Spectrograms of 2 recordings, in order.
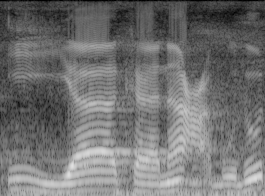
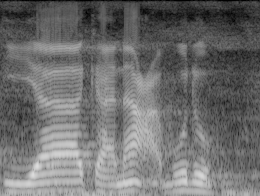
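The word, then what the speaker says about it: إِيَّاكَ نَعْبُدُ: Contoh, membaca iyyaka na'budu tanpa mentasydid huruf ya-nya. Mohon jawabannya. Jadi yang ditanyakan ini, ada imam dia membaca seharusnya iyyaka na'budu tapi dia bacanya iyyaka na'budu tanpa mentasydid huruf ya-nya, yang mana bacaannya ini dapat merubah makna surah Al-Fatihah.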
